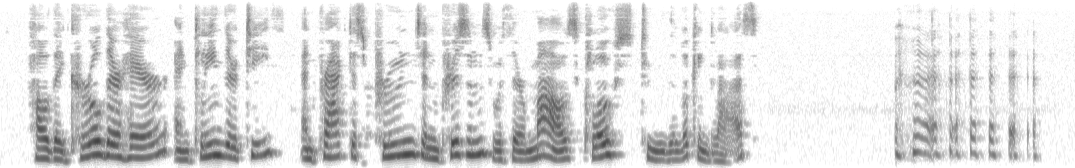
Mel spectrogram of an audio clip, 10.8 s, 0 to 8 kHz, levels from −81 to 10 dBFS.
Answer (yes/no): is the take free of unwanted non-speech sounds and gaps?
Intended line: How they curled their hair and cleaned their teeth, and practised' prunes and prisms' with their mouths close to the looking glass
no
